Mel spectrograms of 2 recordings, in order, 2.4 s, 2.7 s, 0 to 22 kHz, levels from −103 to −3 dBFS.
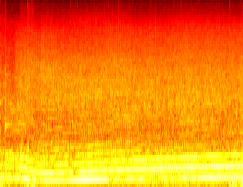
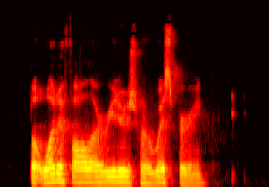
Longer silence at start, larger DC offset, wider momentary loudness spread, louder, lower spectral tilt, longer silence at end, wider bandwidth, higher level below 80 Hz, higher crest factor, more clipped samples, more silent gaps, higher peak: second, 0 s vs 0.3 s; neither; second, 3 LU vs 10 LU; first, -14 LUFS vs -32 LUFS; about the same, -6.5 dB/octave vs -7 dB/octave; second, 0 s vs 0.65 s; first, 15 kHz vs 12.5 kHz; first, -38 dBFS vs -74 dBFS; about the same, 14 dB vs 16 dB; neither; neither; first, 0 dBFS vs -18 dBFS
